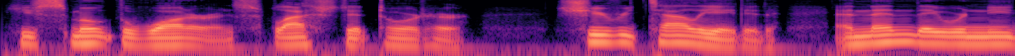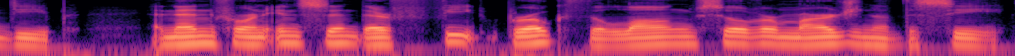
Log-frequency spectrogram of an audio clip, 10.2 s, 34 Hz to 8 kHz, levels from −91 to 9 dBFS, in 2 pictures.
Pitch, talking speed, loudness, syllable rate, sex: 100 Hz, 190 wpm, -18 LUFS, 4.9 syllables/s, male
